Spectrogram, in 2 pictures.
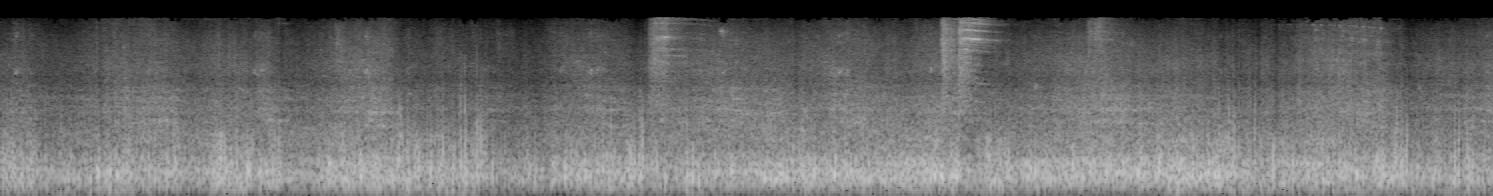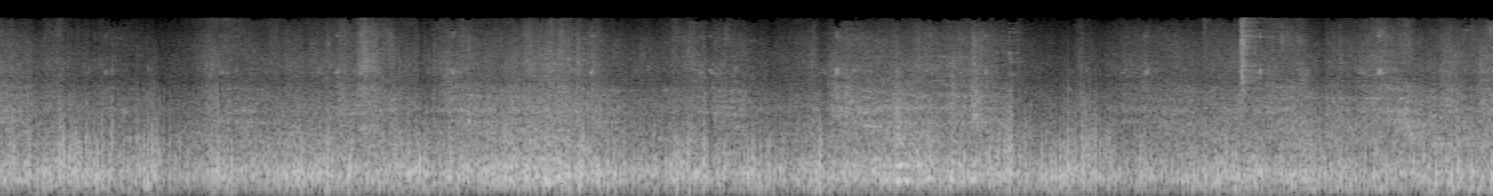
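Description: Long intermodal freight train of truck trailers on flatcars passing at close range: a steady rumble and rattle of steel wheels on rail, with scattered clicks and clanks and a couple of brief high-pitched wheel squeals.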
